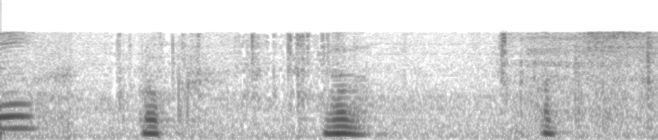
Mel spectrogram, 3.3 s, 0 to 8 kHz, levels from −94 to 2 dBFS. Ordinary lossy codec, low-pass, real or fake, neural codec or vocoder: AAC, 16 kbps; 7.2 kHz; real; none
